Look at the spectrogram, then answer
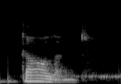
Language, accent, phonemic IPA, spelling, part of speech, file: English, Southern England, /ˈɡɑː.lənd/, garland, noun / verb, LL-Q1860 (eng)-garland.wav
- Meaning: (noun) 1. A circular or linear decoration, especially one of plaited flowers or leaves, worn on the body or draped as a decoration 2. An accolade or mark of honour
